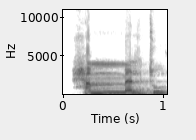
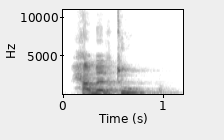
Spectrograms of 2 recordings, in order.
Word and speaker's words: حملت: حملت حملت عفوا حملت Hammaltu, vous avez vu, hein? Hammaltu, parce que ça change tout le sens de la phrase. Hamaltu, non, hammaltu, c'est moi. Hammaltu, d'accord? Hammaltu, une shidda, hein, vas-y.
